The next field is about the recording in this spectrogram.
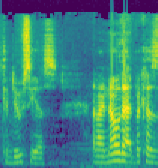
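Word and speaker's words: caduceus: I keep calling him Kaduca's face. I guess it's pronounced Kaducius.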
